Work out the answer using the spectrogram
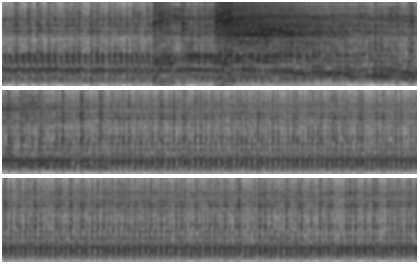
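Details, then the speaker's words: Repaired Homelite Super EZ chainsaw, boxed about two years after transit damage, on its first test run after reassembly. A sharp rev, then an even, high buzzing two-stroke run with crisp, instantaneous throttle response and "a lot of zing": normal running. "Okay, not bad. This thing has a lot of zing to it, and I know you know what I mean. Zing. It's throttle response is instantaneous."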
